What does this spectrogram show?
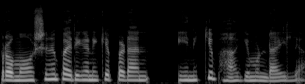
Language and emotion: Malayalam, sad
